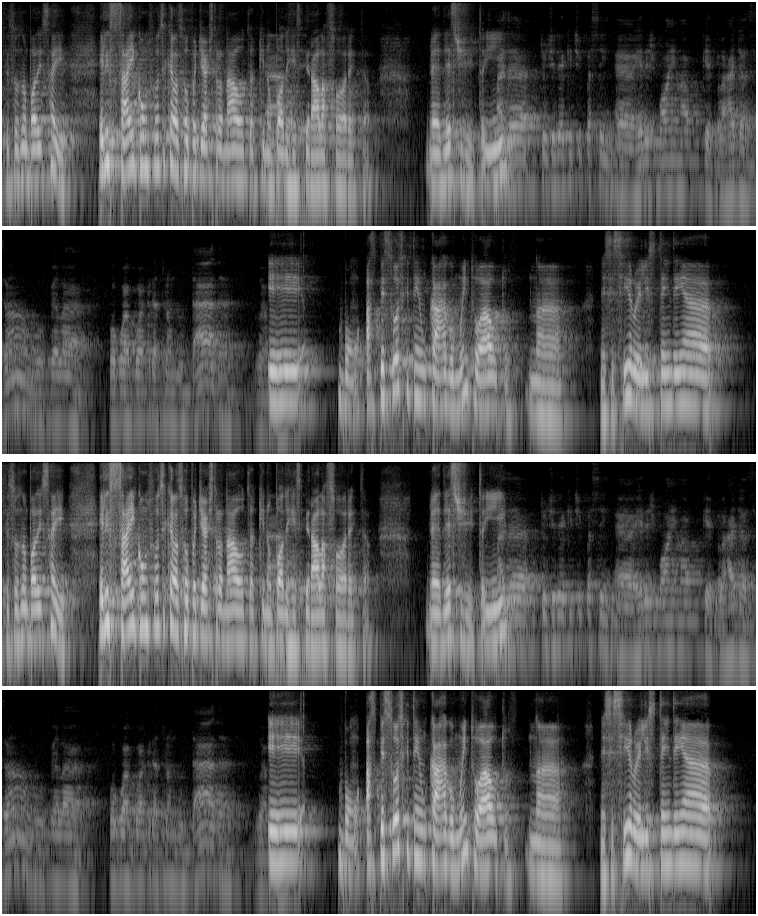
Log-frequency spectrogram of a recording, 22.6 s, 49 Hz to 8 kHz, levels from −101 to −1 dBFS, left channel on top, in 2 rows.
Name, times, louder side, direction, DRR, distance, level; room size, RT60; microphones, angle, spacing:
voice 1, 0.0-5.5 6.4-7.6 15.3-15.8 16.4-19.0 19.2-19.7 20.3-22.1, right 2 dB, 65° right, 10 dB, 1.2 m, -32 dB
voice 2, 3.9-5.0 7.4-12.5 12.9-14.8 15.1-15.9, equal, 20° left, 2 dB, 4.2 m, -51 dB
25.0 x 18.5 x 9.1 m, 0.83 s
head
